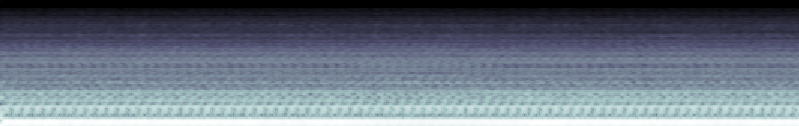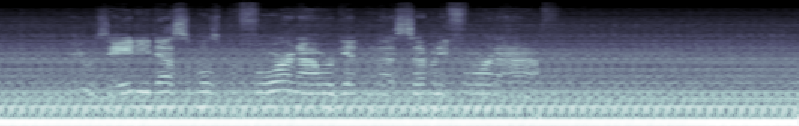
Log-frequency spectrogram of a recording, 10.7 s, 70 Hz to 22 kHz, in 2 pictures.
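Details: 1st gen Cummins diesel truck after cab sound deadening, recorded inside cab revved to 1,500 rpm: deep steady even drone, no knocks; normal healthy running.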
